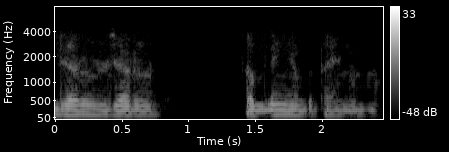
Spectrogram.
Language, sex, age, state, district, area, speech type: Sindhi, male, 30-45, Maharashtra, Thane, urban, conversation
